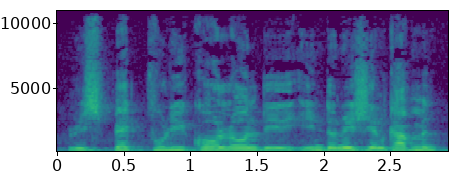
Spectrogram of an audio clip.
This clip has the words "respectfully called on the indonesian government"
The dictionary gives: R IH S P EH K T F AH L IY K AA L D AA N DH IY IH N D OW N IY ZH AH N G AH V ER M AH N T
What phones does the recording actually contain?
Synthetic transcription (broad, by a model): R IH S P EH K T F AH L IY K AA L AA N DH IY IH N D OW N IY S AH N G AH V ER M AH N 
